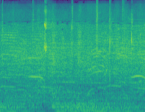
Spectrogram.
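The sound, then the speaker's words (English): A basketball bounces on the court during a professional game, its dribble thumps soft and partly buried under a dense, constant roar of crowd noise. “Fred VanVleet handling the rock. Front court. On the bounce, Van Vliet.”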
